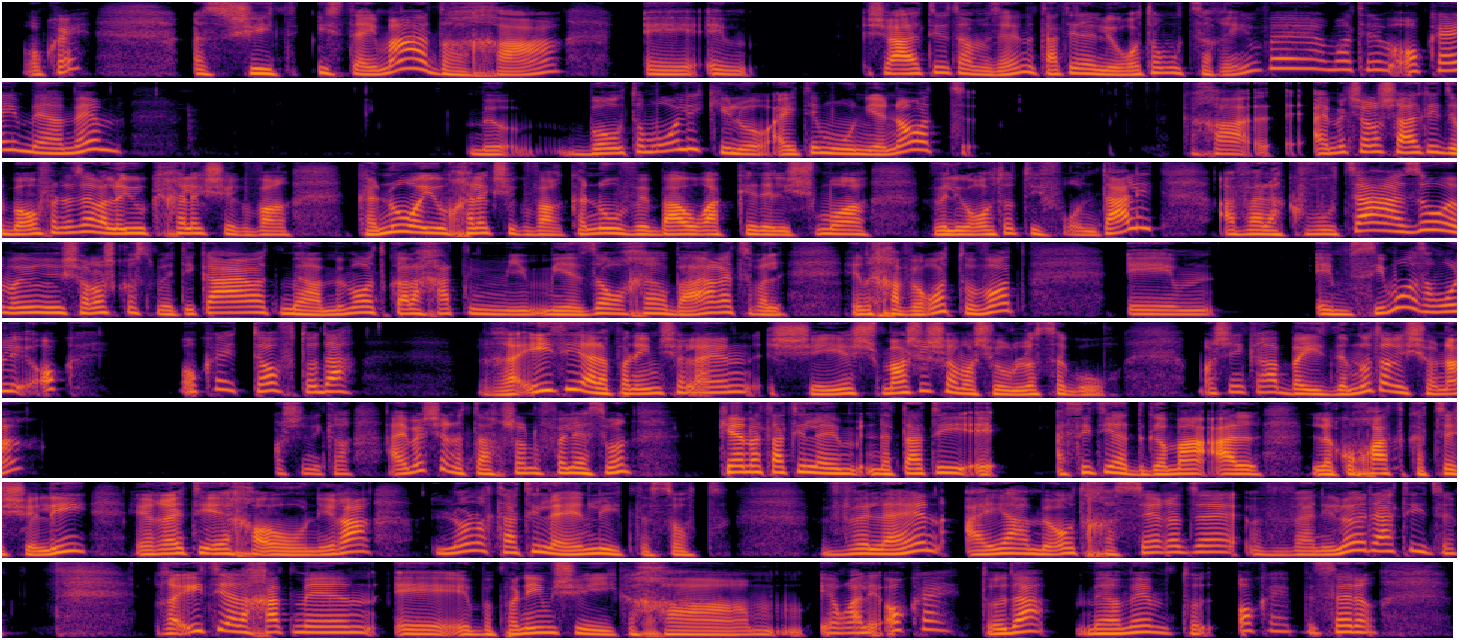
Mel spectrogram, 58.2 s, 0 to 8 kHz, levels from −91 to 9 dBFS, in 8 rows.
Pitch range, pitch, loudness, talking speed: 155-225 Hz, 185 Hz, -20 LUFS, 145 wpm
